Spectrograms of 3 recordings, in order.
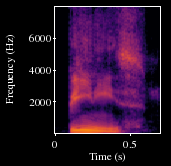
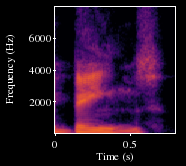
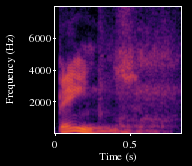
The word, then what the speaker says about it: Beanes: Willem Beanies. Wait, where are you? That's not right. right there. Dr. William, I would say Baines. No, Beanes. The E is silent. Baines.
